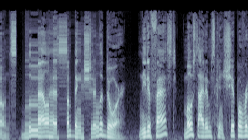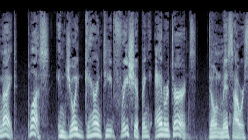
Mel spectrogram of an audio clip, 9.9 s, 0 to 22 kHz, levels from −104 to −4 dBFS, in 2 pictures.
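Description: Speech, with robotic sound from repeated short buffers from 0.02 to 1.98 s. Across this stretch the voice becomes a rigid, metallic buzz at 50 Hz. It still tracks the words loosely. A 50 Hz buzz matches a repeated chunk of about 20 ms. Roughly half of the audio there seems to be repeats rather than new material. The likely cause is audio arriving too slowly, with the player looping its last short buffer to fill the gaps.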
